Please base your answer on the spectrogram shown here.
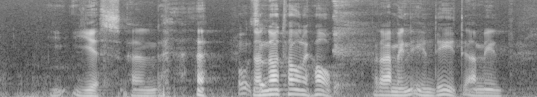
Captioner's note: laugh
